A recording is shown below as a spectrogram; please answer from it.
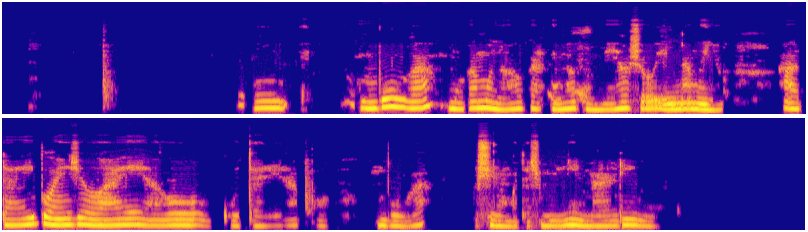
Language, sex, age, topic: Oshiwambo, female, 18-24, agriculture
